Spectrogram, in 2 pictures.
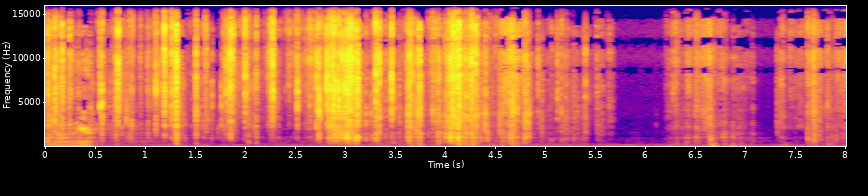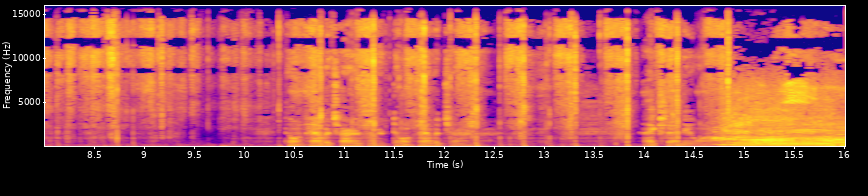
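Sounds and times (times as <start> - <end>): foil wrapper ripping: 0.0 - 5.4
wrapper and cards crinkling: 0.0 - 5.7.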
